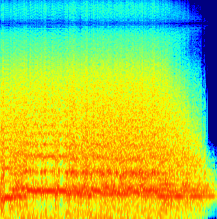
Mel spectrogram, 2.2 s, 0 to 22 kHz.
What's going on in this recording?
Sound effects > Human sounds and actions
Horror Scream 2
Abyssal Monster Roar - Ultra Low-Pitch Horror Created entirely in Audacity. Layered deep growls, sub-bass rumbles, and warped creature moans, then pitch-shifted down to infrasound territory (20-40Hz) for that stomach-churning dread. Heavy distortion, long underwater reverb, slow echo trails, and bubbling water textures make it feel like a colossal deep-sea horror awakening from the black depths. The result: a creeping, otherworldly monster call that builds unease—perfect for eldritch abyssal creatures, SCP containment breaches, Lovecraftian sea gods, horror game bosses, or submarine tension scenes. Effects chain: Paulstretch for time-warping, Leveller + distortion for grit, Reverb (large hall/oceanic), massive low-end EQ boost. Duration: 15s (seamless loop).
creature, creepy, growl, growls, horror, monster, noises, scary, scream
